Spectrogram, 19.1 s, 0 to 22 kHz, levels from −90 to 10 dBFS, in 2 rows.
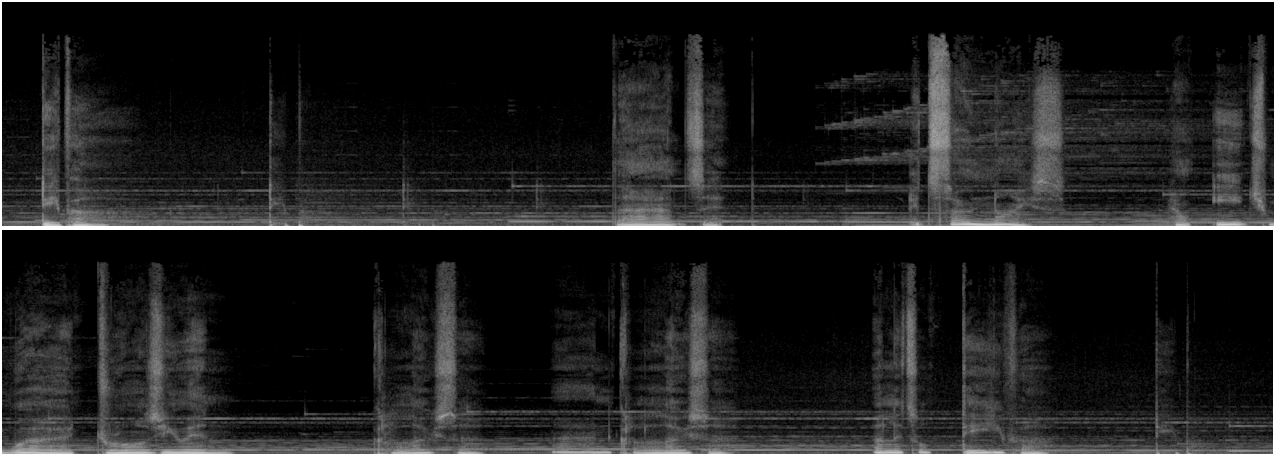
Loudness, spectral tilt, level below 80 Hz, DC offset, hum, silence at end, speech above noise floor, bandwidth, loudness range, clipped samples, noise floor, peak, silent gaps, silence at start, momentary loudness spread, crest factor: -22 LUFS; -6.5 dB/octave; -48 dBFS; 0.1%; none; 0.05 s; 29 dB; 19 kHz; 8 LU; under 0.1%; -49 dBFS; -6 dBFS; none; 0.05 s; 25 LU; 16 dB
